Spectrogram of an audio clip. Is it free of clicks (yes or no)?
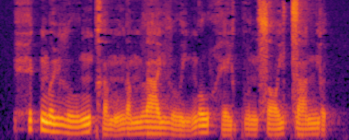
yes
